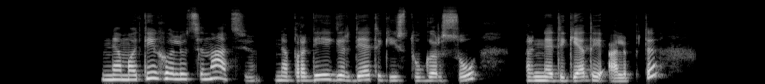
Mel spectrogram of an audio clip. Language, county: Lithuanian, Vilnius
